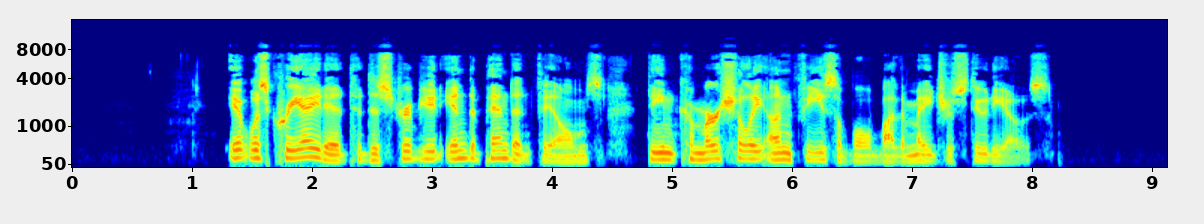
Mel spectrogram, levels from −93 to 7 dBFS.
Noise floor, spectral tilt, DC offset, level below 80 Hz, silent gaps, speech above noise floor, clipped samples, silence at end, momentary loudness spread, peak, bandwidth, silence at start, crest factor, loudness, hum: -85 dBFS; -4.5 dB/octave; under 0.1%; -56 dBFS; none; 66 dB; under 0.1%; 1 s; 10 LU; -2 dBFS; 9.4 kHz; 1.3 s; 18 dB; -18 LUFS; none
